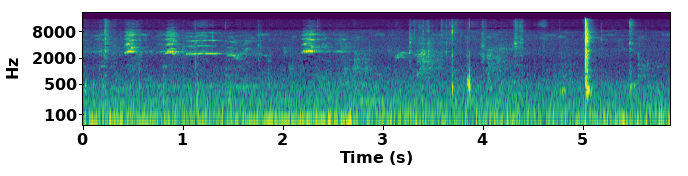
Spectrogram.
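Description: Birds chirping in short, repeated high calls, mostly in the first two and a half seconds, then a single sharp click about five seconds in.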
